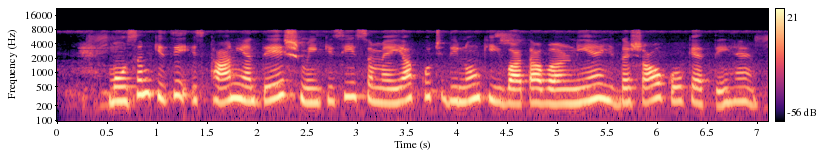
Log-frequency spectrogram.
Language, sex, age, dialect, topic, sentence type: Hindi, female, 36-40, Hindustani Malvi Khadi Boli, agriculture, statement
